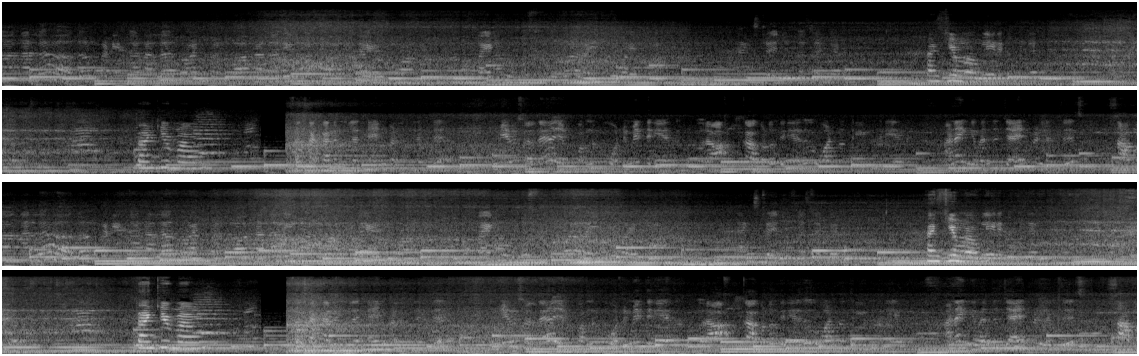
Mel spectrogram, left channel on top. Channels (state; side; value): quieter; left; 4.7 dB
